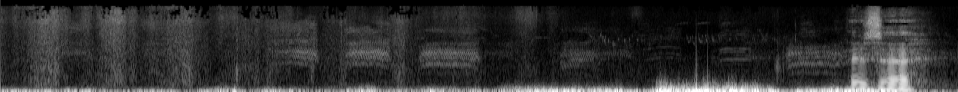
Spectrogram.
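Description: About seven or eight crows caw harshly and squabble in a field in Southam, fighting over something, their calls overlapping in rapid bursts, with a louder cluster of raucous caws near the end over low rustling and outdoor noise.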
